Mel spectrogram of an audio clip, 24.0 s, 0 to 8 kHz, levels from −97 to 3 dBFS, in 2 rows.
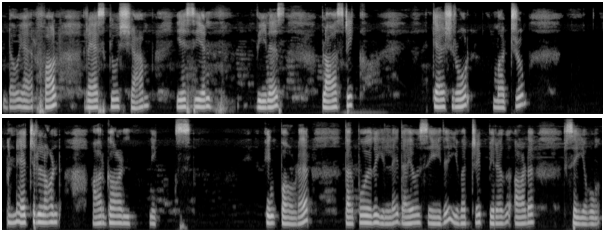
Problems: none marked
